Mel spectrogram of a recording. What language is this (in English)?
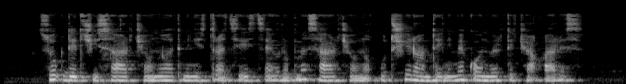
Georgian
